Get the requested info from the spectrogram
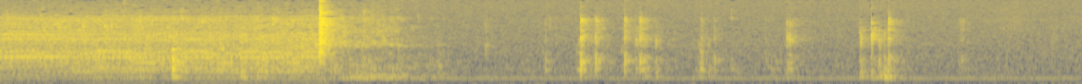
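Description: Small battery-powered electric transfer pump humming steadily as cider runs through its tube into a plastic funnel and bottle, switched off with a click about three seconds in. Then drips and light plastic-and-glass clicks as the funnel is moved to the next bottle, and the pump clicks back on at the very end.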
